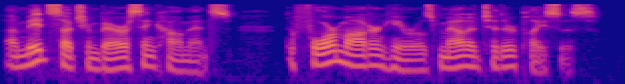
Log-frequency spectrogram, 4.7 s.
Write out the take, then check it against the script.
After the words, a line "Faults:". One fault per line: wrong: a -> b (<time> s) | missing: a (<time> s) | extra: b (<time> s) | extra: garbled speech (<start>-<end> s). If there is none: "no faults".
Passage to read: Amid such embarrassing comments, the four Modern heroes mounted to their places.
Amid such embarrassing comments, the four Modern heroes mounted to their places.
Faults:
no faults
